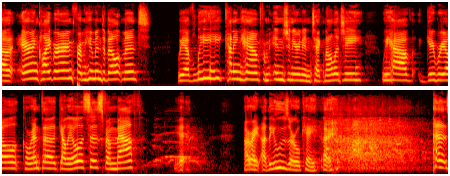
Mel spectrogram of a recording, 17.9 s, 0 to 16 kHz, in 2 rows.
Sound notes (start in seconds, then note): 11.9 audience members oohing; 15.3 audience laughing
